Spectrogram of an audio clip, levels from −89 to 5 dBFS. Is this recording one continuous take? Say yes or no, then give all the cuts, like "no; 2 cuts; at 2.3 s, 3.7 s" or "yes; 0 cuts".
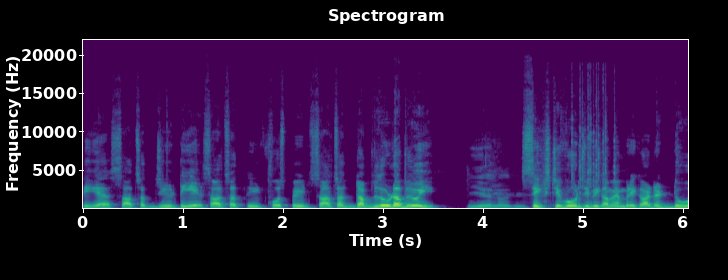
yes; 0 cuts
